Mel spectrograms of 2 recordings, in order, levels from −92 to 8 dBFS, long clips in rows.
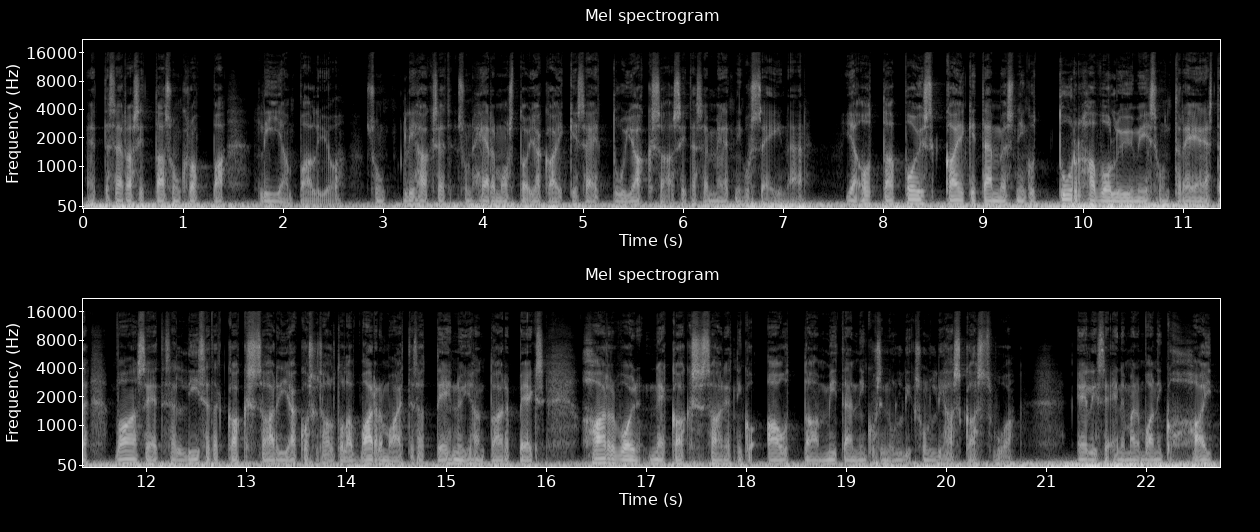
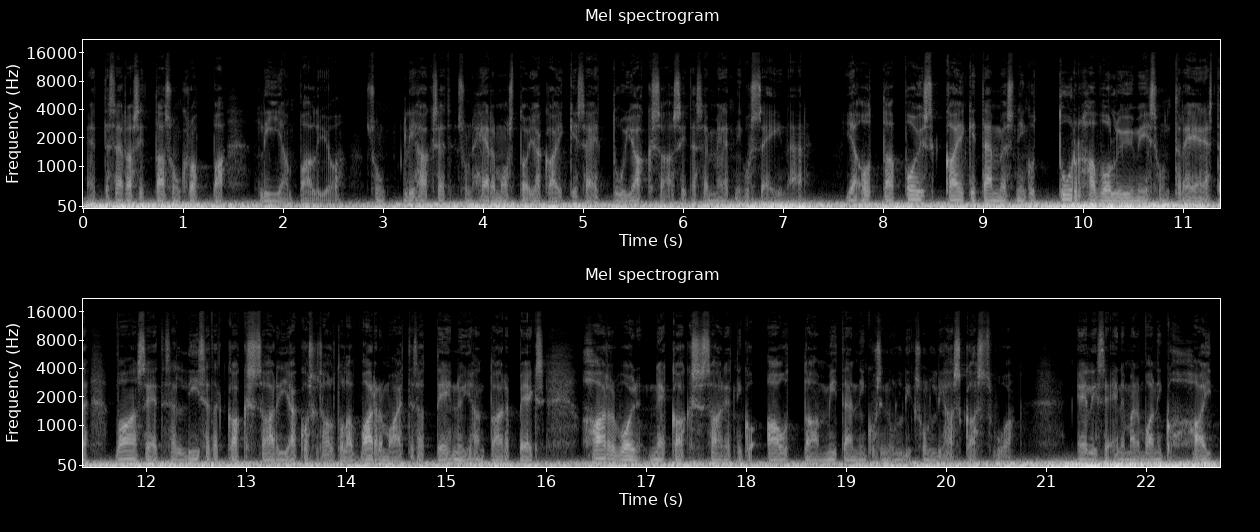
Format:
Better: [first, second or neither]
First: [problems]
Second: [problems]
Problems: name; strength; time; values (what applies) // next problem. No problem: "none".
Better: first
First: low rumble; faint; throughout; 20 dB below the speech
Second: low rumble; loud; throughout; 9 dB below the speech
